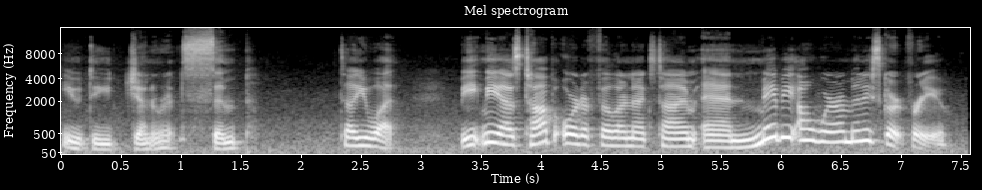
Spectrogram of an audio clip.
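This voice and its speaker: Woman acting a playful, motherly coworker with mellow voice. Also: mid-range voice, sing-song, moderate pace. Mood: flirty teasing.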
